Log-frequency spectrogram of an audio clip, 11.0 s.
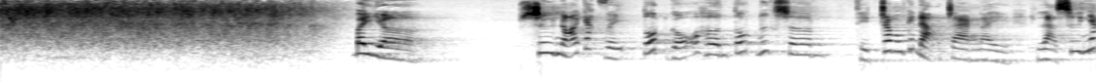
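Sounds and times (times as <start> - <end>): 
audience applause: 0.0 - 3.5
speech: 3.6 - 4.2, 5.2 - 10.9.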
